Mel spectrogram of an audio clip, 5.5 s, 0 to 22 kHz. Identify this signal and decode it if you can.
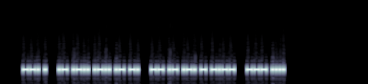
Morse code, heard as a keyed tone, about 42 wpm, 700 Hz. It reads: GE ALLAN MARTY OH
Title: K1USN SST QSO Practice - 45wpm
